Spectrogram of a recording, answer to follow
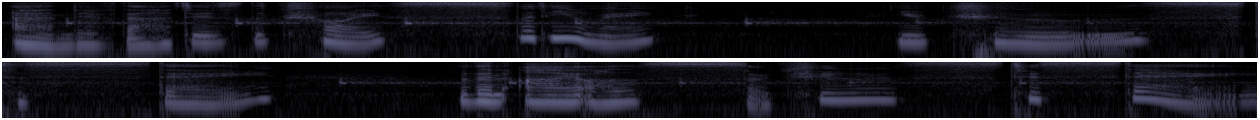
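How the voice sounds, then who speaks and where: Very slow, soft-spoken guarded gorgon played by a woman. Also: lowish voice, expressive, creaky, a little hiss or hum, exaggerated voice. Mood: guarded, calm. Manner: hesitant, halting, formal measured phrasing. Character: lonely, guarded female gorgon, wary yet curious. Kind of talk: ASMR roleplay acting.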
